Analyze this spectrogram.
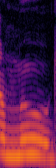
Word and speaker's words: Moog: They're invented by Robert Moog, that's why it's called a Moog. Actually, it's pronounced Moog.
